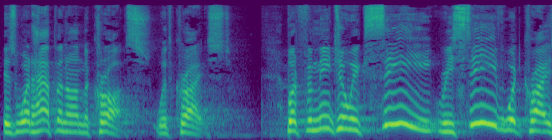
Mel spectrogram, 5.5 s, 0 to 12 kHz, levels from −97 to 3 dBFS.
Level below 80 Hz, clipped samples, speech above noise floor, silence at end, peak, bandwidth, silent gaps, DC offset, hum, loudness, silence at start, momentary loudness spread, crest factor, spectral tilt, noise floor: -80 dBFS; under 0.1%; 34 dB; 0 s; -2 dBFS; 11 kHz; none; under 0.1%; none; -21 LUFS; 0.05 s; 13 LU; 18 dB; -4.5 dB/octave; -55 dBFS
